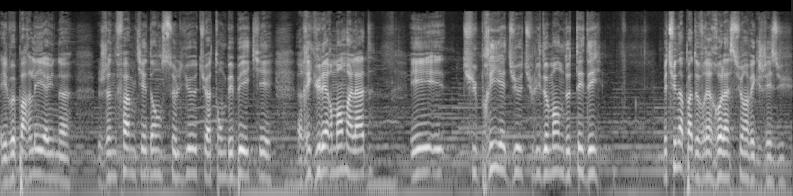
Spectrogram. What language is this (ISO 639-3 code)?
fra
